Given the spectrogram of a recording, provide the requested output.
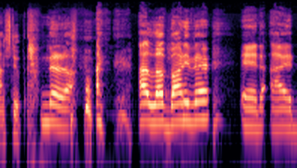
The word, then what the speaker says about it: Bon Iver: Is that how you say it? Bon Iver? Bon Iver, yeah. I did not know that. I thought it was Bon Iver.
